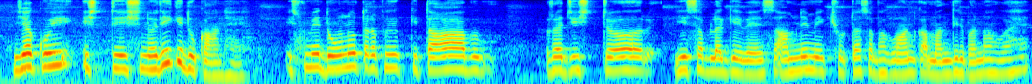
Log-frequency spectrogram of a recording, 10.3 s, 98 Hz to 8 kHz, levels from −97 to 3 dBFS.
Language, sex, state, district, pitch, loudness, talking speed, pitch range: Hindi, female, Bihar, Madhepura, 205 Hz, -26 LUFS, 150 wpm, 180-220 Hz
